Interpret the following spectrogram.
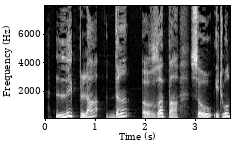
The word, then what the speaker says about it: plat: Then un plat principal, final T here not pronounced.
